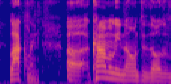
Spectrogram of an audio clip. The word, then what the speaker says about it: Loughlin: Did I pronounce their names right? Loughlin.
